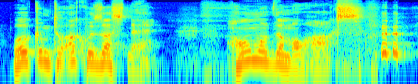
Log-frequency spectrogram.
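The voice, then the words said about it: Slow parody of another person's voice. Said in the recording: “in a Mike Mitchell voice ... He wanted to sound more, I don't know, slower or something ... I fucking parodied Mike's voice”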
